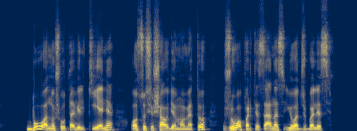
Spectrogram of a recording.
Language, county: Lithuanian, Šiauliai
